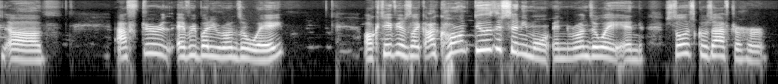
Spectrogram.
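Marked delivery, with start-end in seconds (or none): 4.3-5.5 higher-pitched mock exasperation; lightly acted upset cry; fed-up outburst. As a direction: imitate a teenager who has had enough. Acting Octavia's fed-up outburst.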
